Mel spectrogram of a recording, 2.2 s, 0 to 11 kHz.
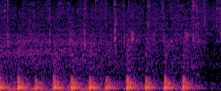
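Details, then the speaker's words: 2002 Grand Marquis rear package tray rapped with knuckles on the metal after Killmat sound deadener install, speakers still out: short dull thuds about six a second, dying quickly with no ring; well damped, believed much quieter than before. "I don't remember how it sounded before, but I'm sure that was a lot worse than that."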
